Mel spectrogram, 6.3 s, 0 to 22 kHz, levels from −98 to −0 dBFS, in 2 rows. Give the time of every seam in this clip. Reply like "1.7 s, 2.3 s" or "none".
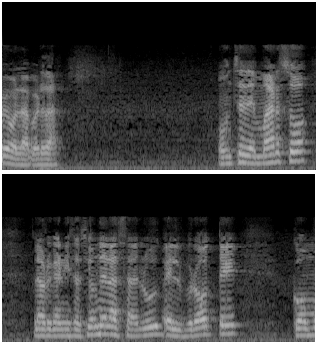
4.1 s, 4.7 s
